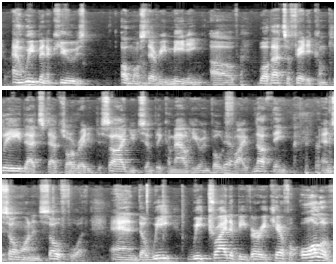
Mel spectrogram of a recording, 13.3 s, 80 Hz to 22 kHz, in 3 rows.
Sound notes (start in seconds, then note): 3.1 laughs; 8.3 laughs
